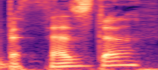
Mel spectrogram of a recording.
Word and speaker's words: Bethesda: Bethesda is how you say it.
